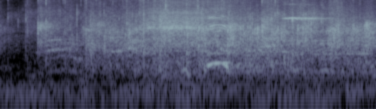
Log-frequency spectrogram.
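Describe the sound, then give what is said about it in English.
An audience breaks into dense, steady applause that swells quickly after a brief quiet start and holds at a full, even level, with a few voices and a faint whistle mixed in. The applause comes during a sermon about forgiveness. “Let's save all of our claps till the end.”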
